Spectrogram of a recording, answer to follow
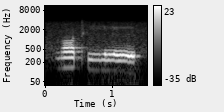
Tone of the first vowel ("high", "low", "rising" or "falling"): high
